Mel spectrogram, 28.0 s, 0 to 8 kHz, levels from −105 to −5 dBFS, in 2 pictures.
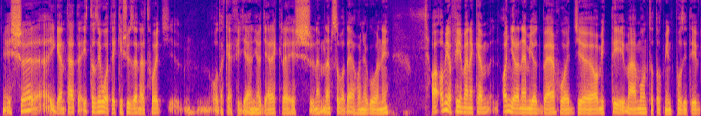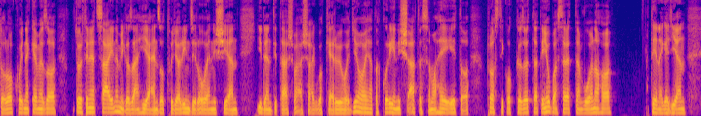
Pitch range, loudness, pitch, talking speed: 95-105 Hz, -23 LUFS, 100 Hz, 160 wpm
